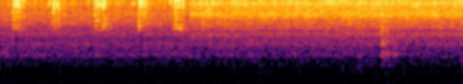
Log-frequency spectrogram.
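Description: Seasoned salt cod and yam mixture cooking in a pan, a steady, fairly loud sizzle throughout, with several quick stirring scrapes in the first two seconds and no talking.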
